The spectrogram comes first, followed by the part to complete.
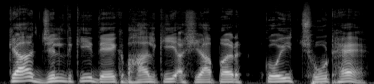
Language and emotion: Urdu, neutral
